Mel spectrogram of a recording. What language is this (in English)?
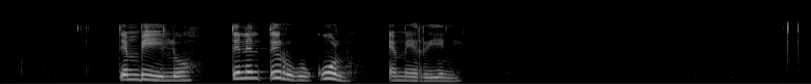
Tsonga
